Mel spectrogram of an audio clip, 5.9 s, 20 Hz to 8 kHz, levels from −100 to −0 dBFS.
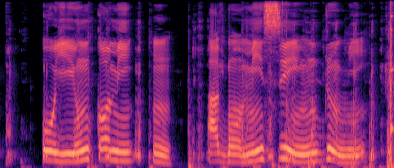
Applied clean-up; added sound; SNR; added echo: classical method log-MMSE.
